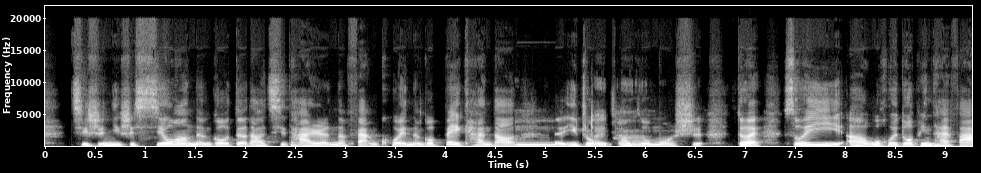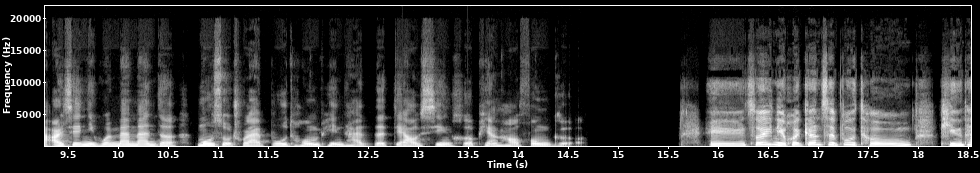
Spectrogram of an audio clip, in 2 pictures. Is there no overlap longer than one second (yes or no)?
no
